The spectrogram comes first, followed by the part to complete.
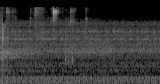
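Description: Quiet, steady low hum of room background noise, with no distinct handling sounds above it.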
